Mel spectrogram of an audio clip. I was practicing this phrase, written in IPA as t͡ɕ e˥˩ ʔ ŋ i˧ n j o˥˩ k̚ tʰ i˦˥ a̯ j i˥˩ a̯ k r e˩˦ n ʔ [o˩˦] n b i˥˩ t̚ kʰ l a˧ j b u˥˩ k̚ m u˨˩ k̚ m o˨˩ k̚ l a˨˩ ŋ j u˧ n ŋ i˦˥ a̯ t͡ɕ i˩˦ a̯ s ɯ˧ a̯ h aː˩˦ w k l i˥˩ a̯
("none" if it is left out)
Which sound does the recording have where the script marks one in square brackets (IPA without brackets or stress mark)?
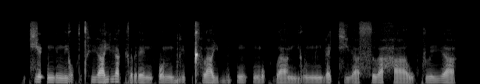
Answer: o˧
